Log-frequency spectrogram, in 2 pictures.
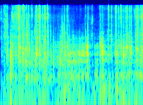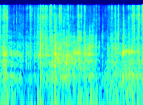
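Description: Long nails scratch and crinkle the gold foil fringe on a hollow, pumpkin-shaped piñata. A steady, bright crinkling and crackling rustle runs throughout, with sharp little clicks and scrapes and almost no low end.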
